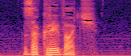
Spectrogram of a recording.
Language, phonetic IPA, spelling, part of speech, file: Polish, [zaˈkrɨvat͡ɕ], zakrywać, verb, Pl-zakrywać.ogg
